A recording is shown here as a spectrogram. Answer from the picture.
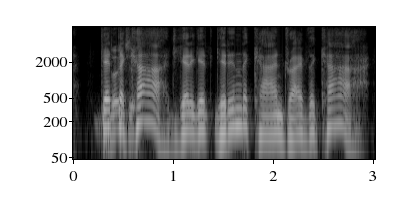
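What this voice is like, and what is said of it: Exaggerated Dorchester Boston accent. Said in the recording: “our own accent is Dorchester ... That's Dorchester.”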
